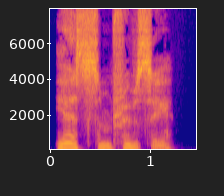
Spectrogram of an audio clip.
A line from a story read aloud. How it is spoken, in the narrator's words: muttered Will in English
